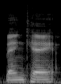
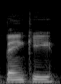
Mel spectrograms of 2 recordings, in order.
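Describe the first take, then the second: First: Benkei ending in a "kay" sound; preferred pronunciation. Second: Benki ending in a "kee" sound; alternative pronunciation. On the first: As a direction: say Benkei with an "ay" at the end. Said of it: "I think it's Benkei". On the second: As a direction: say Benki with an "ee" at the end. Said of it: "I believe it is pronounced. Maybe it's Benki". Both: Shown as a demonstration.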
